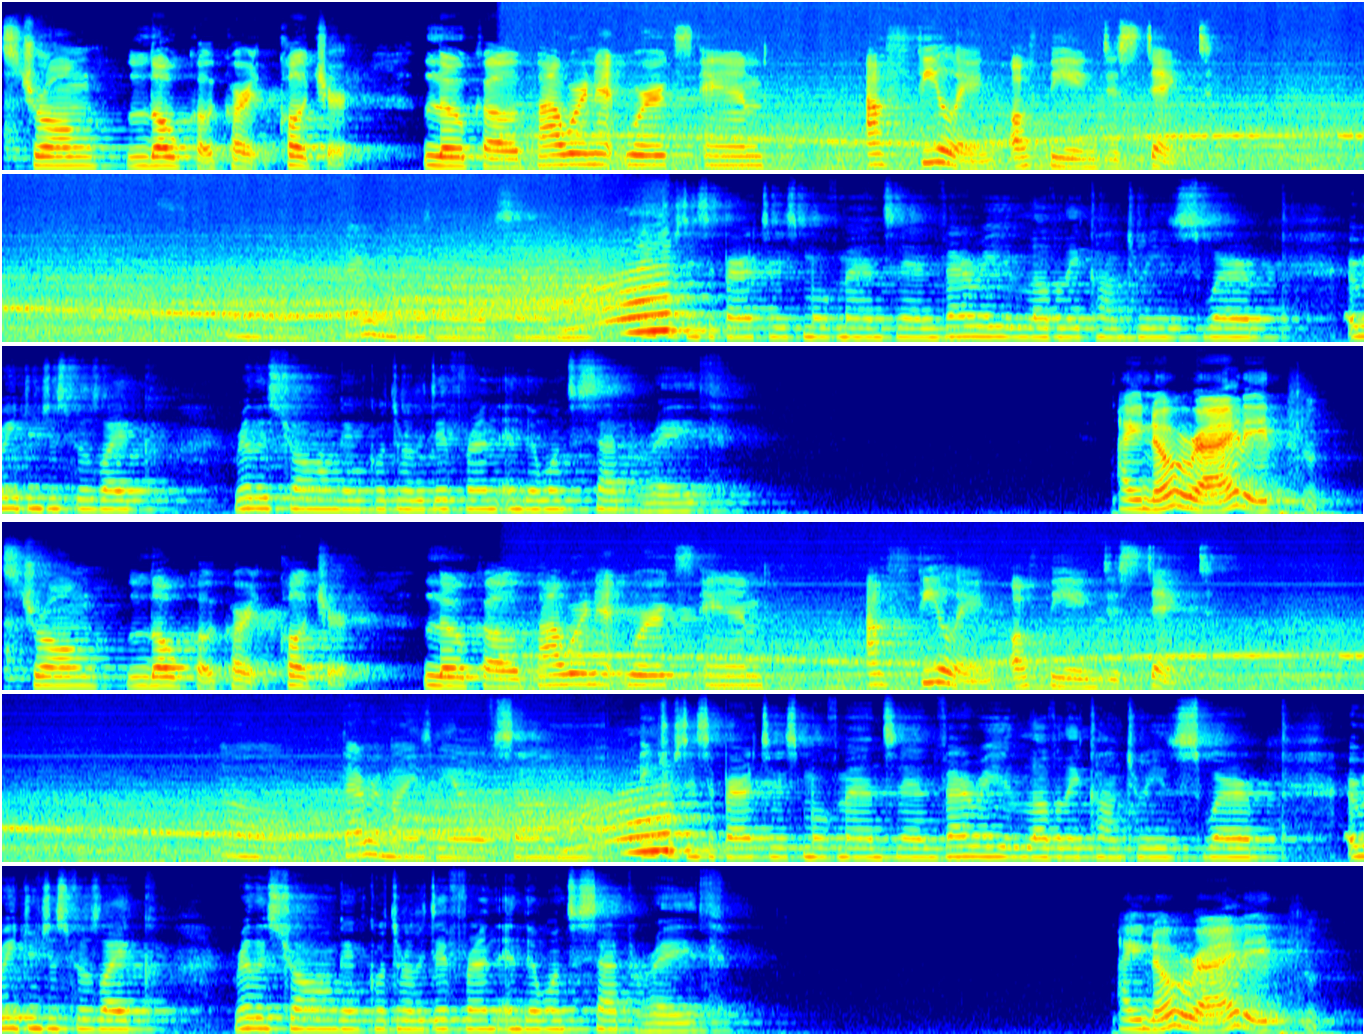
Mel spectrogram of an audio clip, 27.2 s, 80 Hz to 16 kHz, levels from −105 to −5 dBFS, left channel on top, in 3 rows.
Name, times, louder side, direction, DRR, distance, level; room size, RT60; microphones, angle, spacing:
voice 1, 0.0-2.3 2.8-5.1 5.8-7.9 25.6-26.9, left 4 dB, 40° left, 14 dB, 1.0 m, -32 dB
sound 1, 3.3-13.5, left 2 dB, 85° left, 2.0 m, -38 dB
voice 2, 10.5-23.0, right 1 dB, 30° right, 7 dB, 2.1 m, -41 dB
28.5 x 14.5 x 9.7 m, 0.86 s
head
